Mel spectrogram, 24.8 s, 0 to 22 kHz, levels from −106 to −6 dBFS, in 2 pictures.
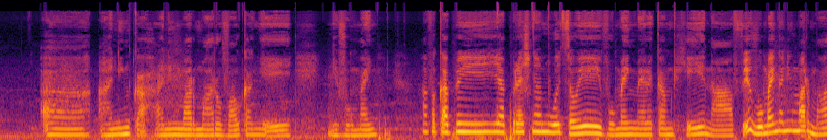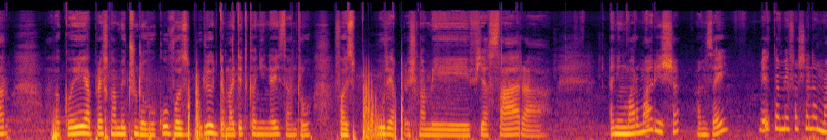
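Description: Throughout the speech, the sound carries two layers of compression damage at once. Nothing is present above 19 kHz. The artefacts of both codecs are heard together. The likely cause is transcoding between lossy codecs. The character fits a Vorbis encode near 48 kbit/s followed by an Opus encode near 32 kbit/s. The second encoder spent bits on the first one's artefacts, then added its own.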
